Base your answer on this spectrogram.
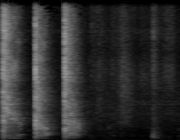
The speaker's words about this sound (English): You clapped a little too hard, and that hurt my ball sack, even though it was nowhere near my ball sack.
